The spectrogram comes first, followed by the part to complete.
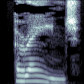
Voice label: "Arrange", English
